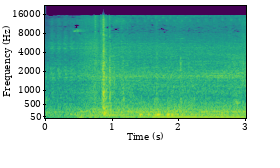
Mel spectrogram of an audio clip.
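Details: Hyundai Getz after replacing cracked front engine mounting bracket that caused strong vibration: engine catches with a short burst, then settles into a low, steady, fairly quiet idle with no shake or knock; normal.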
